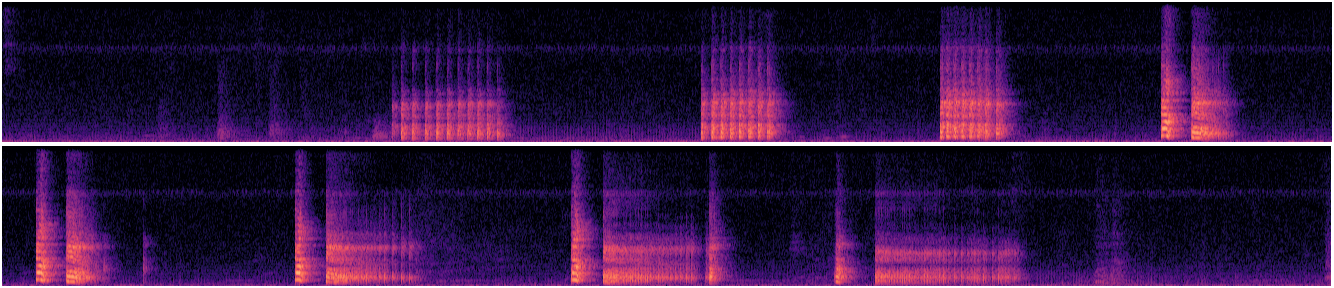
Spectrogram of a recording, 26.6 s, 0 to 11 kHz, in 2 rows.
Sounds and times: Tokae lizard 0:03.9 - 0:05.2
Tokae lizard 0:07.0 - 0:07.8
Tokae lizard 0:09.4 - 0:10.2

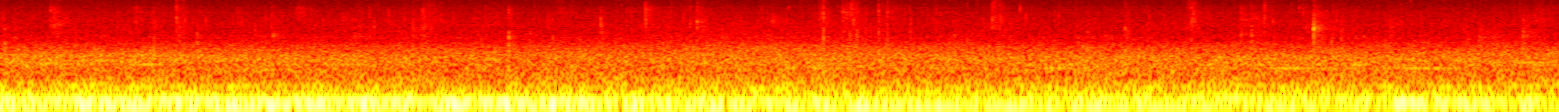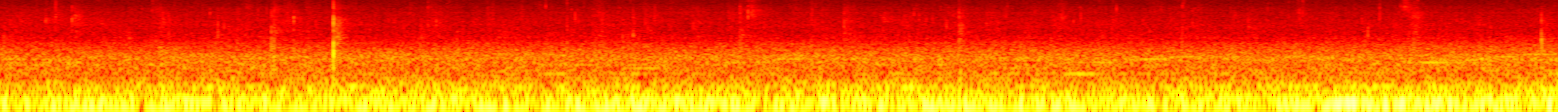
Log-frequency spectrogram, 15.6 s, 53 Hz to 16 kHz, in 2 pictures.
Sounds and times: water dripping from the trees 0:00.0 - 0:15.5
music from a distant concert 0:02.8 - 0:15.5

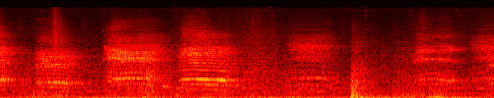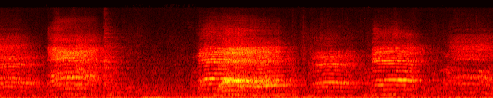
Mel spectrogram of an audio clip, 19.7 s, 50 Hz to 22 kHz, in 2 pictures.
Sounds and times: Sheep baaing 0:00.0 - 0:04.7
Sheep baaing 0:08.3 - 0:12.0
Sheep baaing 0:13.8 - 0:19.7

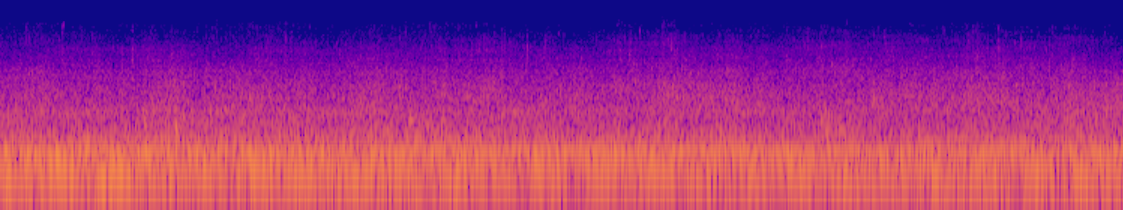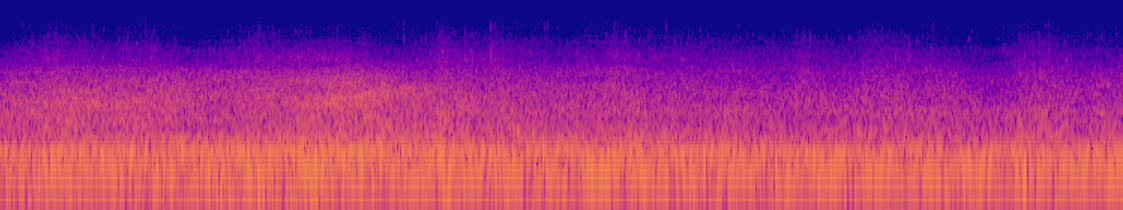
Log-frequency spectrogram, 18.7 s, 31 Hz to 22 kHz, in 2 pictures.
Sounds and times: boat noise 0:00.0 - 0:18.7

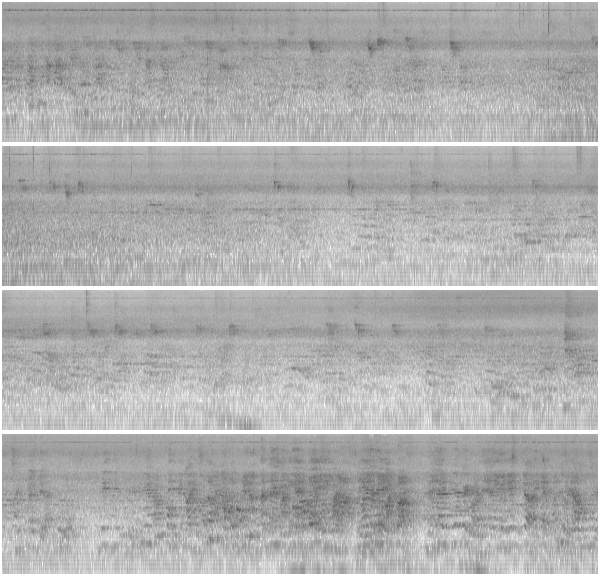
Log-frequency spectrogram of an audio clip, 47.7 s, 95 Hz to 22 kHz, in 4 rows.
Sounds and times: walking in the temple 0:00.0 - 0:47.6
Birdsong sound 0:30.3 - 0:32.1

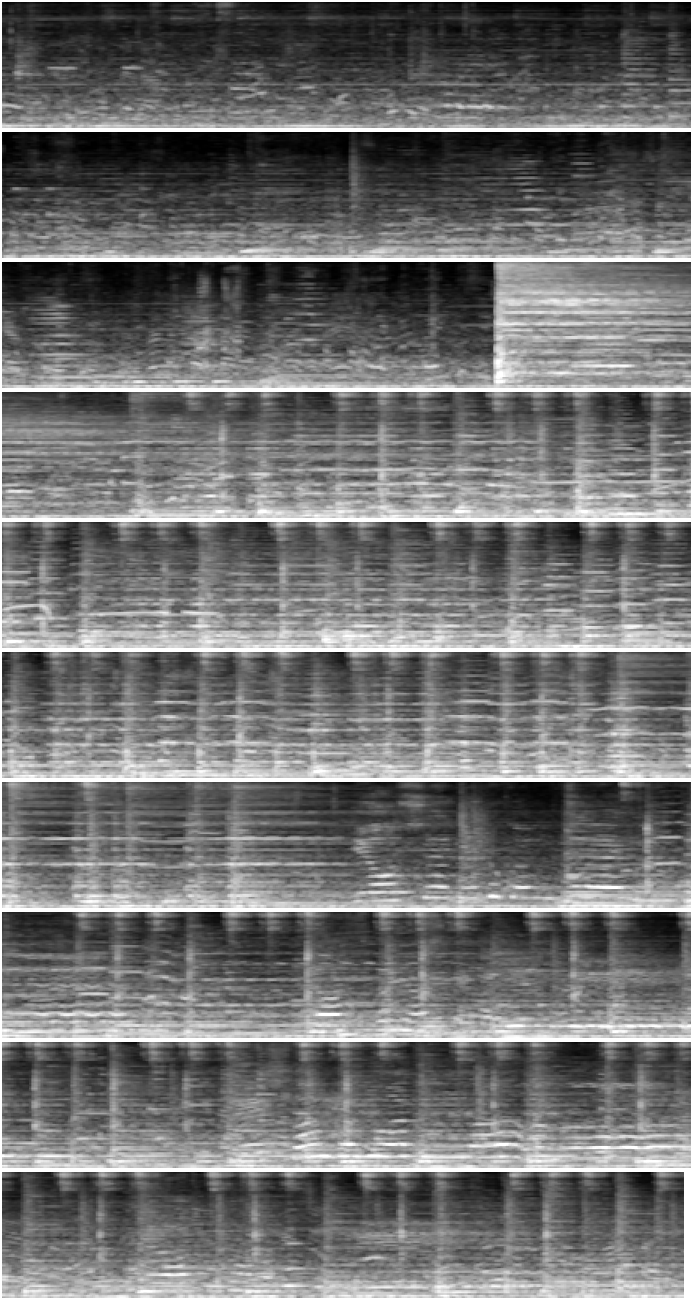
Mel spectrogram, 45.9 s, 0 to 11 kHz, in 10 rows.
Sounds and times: playing some songs 0:12.4 - 0:45.8

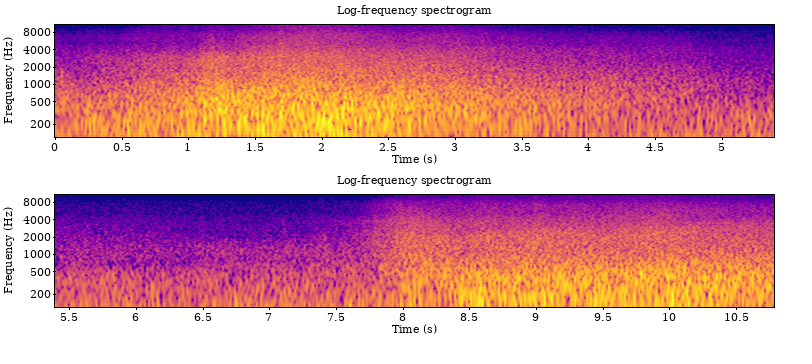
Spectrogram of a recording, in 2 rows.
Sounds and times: waves 0:07.4 - 0:10.7

